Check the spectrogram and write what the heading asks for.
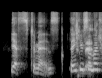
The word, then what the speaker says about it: Tamez: Yes, Tamez.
